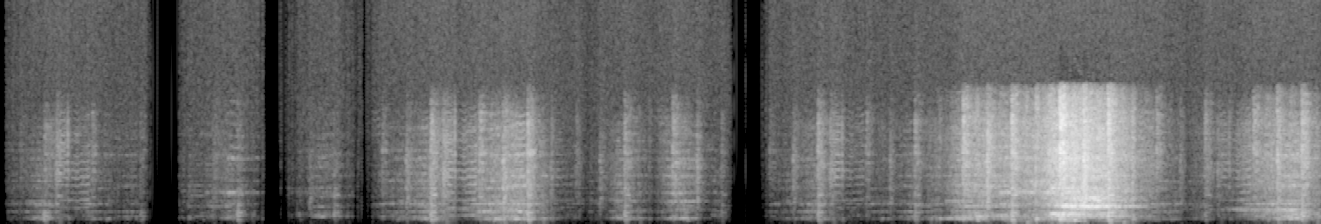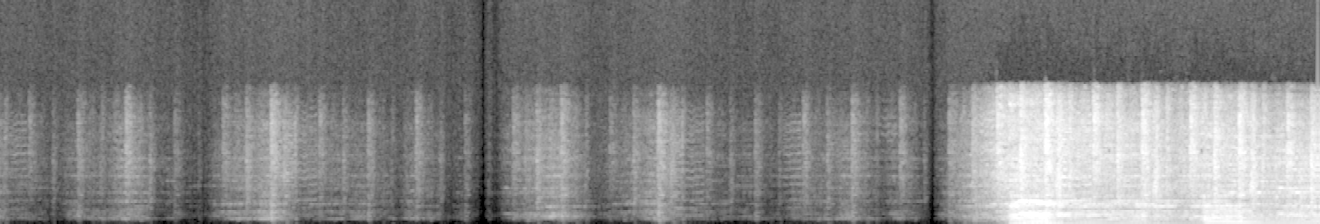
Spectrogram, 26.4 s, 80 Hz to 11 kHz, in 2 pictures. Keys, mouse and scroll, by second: 4.9 s, 6.2 click, 13.6 scroll up 1, 14.5 click, 19.9 click, 25.4-25.8 scroll up 1, 25.8 click.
